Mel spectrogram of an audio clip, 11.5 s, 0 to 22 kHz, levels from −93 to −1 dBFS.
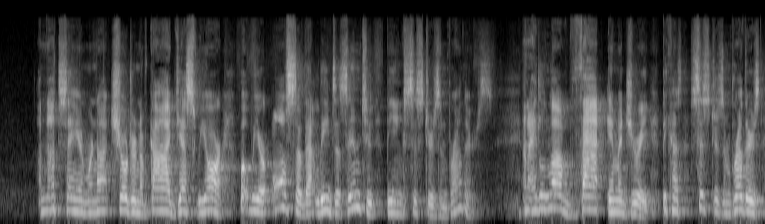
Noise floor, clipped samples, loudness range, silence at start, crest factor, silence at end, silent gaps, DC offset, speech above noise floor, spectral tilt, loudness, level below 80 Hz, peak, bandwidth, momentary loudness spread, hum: -67 dBFS; under 0.1%; 5 LU; 0.55 s; 24 dB; 0 s; none; under 0.1%; 38 dB; -3 dB/octave; -28 LUFS; -70 dBFS; -6 dBFS; 17 kHz; 11 LU; none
